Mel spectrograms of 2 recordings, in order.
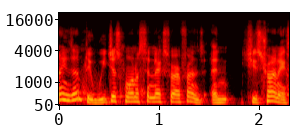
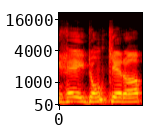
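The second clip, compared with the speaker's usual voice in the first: put-on loud yelled call; 2 semitones higher, 5 dB louder than usual. Telling a plane story, quoting men calling out, imitating someone yelling. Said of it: "They're yelling".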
